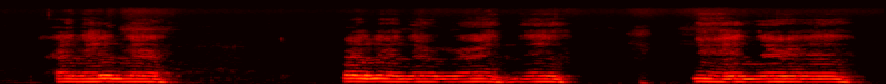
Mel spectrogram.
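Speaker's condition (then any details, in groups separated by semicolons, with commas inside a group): Bulbar and upper limb MND, bulbar onset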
